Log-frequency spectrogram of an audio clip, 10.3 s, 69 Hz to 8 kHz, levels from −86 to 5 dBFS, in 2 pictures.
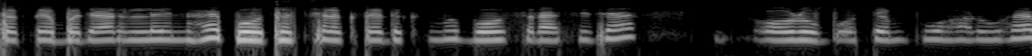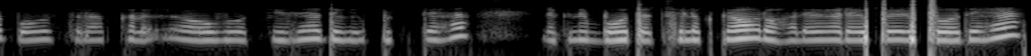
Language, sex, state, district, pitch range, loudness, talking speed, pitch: Hindi, female, Bihar, Purnia, 270-290 Hz, -30 LUFS, 240 wpm, 275 Hz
